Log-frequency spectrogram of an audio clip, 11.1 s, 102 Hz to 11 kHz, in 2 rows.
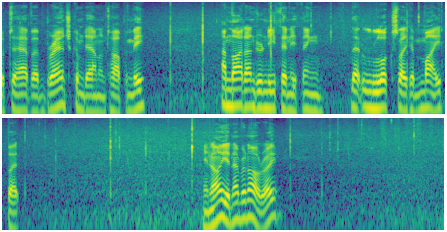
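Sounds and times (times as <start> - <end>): strong wind through trees: 0.0 - 11.0.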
